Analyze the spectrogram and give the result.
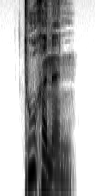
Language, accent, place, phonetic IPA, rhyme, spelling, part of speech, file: German, Germany, Berlin, [ˈtuːxənən], -uːxənən, tuchenen, adjective, De-tuchenen.ogg
- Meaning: inflection of tuchen: 1. strong genitive masculine/neuter singular 2. weak/mixed genitive/dative all-gender singular 3. strong/weak/mixed accusative masculine singular 4. strong dative plural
